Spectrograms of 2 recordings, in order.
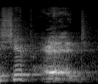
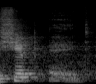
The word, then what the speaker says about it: shepherd: It's not a sheep herd. It's a shepherd. Shepherd. H is silent.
